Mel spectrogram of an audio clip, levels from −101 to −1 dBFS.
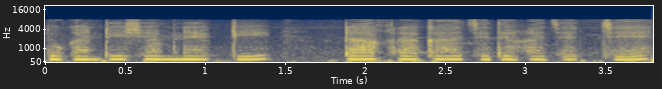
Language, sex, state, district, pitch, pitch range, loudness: Bengali, female, Assam, Hailakandi, 225 Hz, 215-230 Hz, -16 LUFS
